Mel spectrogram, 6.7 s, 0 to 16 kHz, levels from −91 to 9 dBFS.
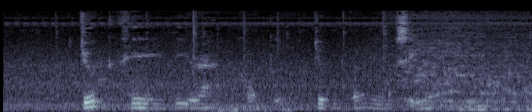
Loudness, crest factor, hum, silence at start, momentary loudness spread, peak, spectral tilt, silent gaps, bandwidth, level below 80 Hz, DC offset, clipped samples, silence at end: -32 LUFS; 22 dB; none; 0.05 s; 21 LU; -10 dBFS; -5 dB/octave; none; 11.5 kHz; -52 dBFS; under 0.1%; under 0.1%; 0 s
